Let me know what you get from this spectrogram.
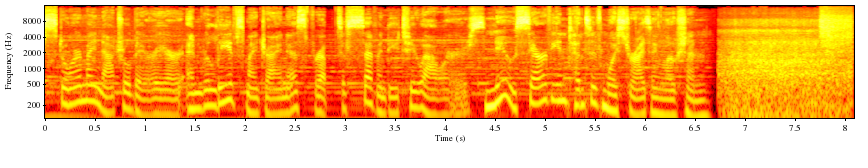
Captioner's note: school bus stops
